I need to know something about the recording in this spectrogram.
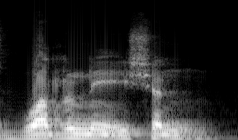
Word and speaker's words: vernation: It It has to be pronounced as vernation.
